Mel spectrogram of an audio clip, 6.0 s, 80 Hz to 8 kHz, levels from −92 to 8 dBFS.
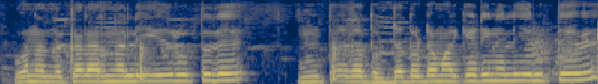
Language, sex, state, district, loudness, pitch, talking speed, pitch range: Kannada, male, Karnataka, Bellary, -17 LUFS, 195 Hz, 100 wpm, 185-215 Hz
